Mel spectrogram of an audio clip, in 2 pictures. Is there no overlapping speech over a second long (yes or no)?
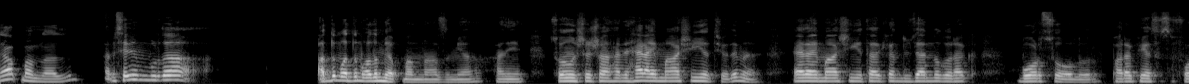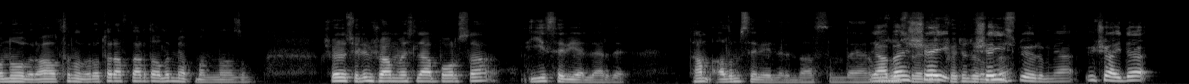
no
